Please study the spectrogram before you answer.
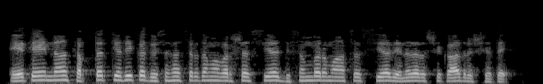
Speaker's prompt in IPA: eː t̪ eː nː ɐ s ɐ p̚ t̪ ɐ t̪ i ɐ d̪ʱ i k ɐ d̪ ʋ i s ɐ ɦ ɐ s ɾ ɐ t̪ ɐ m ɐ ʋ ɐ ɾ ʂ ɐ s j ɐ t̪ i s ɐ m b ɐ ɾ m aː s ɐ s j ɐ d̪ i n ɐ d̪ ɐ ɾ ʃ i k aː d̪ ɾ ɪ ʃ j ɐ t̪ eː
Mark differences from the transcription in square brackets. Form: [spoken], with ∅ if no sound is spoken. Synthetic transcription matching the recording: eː t̪ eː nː ɐ s ɐ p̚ t̪ ɐ t̪ [j] ɐ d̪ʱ i k ɐ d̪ ʋ i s ɐ ɦ ɐ s ɾ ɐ t̪ ɐ m ɐ ʋ ɐ ɾ ʂ ɐ s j ɐ [d̪] i s ɐ m b ɐ ɾ m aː s ɐ s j ɐ d̪ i n ɐ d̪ ɐ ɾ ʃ i k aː d̪ ɾ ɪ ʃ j ɐ t̪ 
